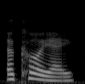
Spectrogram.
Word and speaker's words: Okoye: That's the American pronunciation. Oh, the British pronunciation. Okoye.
